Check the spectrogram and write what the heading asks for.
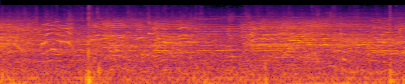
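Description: Many high-pitched girls' voices shouting and calling out over one another, with one sharp knock about a second and a half in.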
